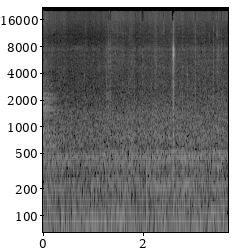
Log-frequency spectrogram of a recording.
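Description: Honeybees buzzing around an open busy hive during an inspection, a steady dense drone filling the whole clip at moderate level, close to the listener, with a brief sharp click partway through and no voices.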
